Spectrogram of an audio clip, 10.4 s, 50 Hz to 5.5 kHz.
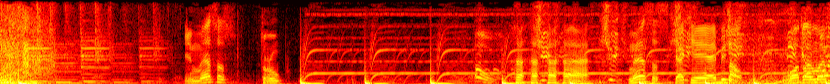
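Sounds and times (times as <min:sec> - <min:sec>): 
single sharp booming gunshot: 0:00.0 - 0:00.8
speech: 0:02.3 - 0:03.6, 0:06.0 - 0:10.3
laughter: 0:06.0 - 0:08.4.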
